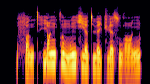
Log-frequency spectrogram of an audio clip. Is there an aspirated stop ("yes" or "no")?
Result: yes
